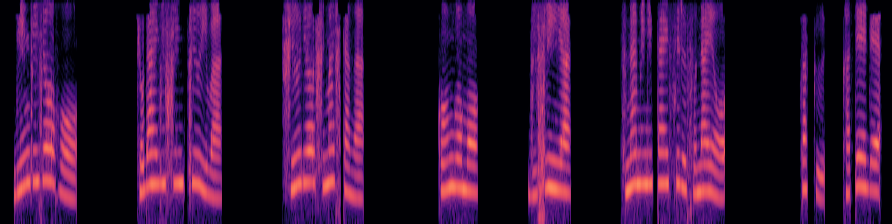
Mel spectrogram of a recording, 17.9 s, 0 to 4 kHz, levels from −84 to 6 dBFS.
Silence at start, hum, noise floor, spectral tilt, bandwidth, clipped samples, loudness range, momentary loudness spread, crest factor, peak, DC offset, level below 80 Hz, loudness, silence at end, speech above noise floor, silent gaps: 0.3 s; none; under -90 dBFS; -9.5 dB/octave; 4 kHz; under 0.1%; 3 LU; 11 LU; 18 dB; -8 dBFS; under 0.1%; -56 dBFS; -25 LUFS; 0.25 s; over 66 dB; 1.57-2.71 s, 4.53-5.62 s, 7.31-8.76 s, 9.65-10.56 s, 11.44-12.39 s, 14.53-15.97 s, 16.19-16.24 s, 16.52-16.82 s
